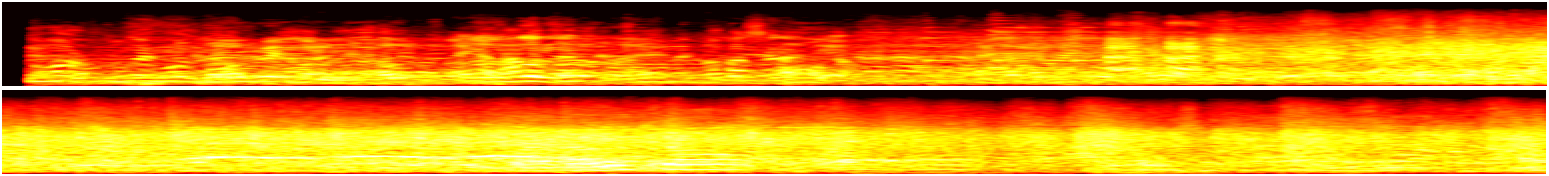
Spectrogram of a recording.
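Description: A group of men talk and call out excitedly in a large hall.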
